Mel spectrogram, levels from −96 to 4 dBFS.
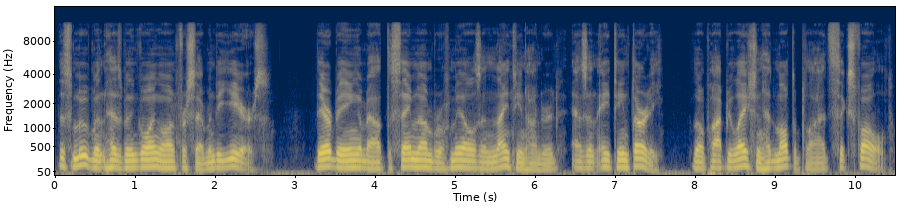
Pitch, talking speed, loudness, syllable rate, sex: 110 Hz, 170 wpm, -16 LUFS, 5.1 syllables/s, male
